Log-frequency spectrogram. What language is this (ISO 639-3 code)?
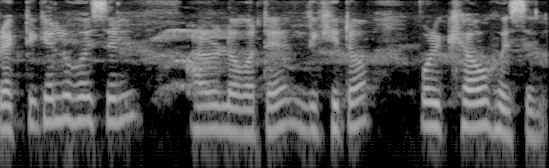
asm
